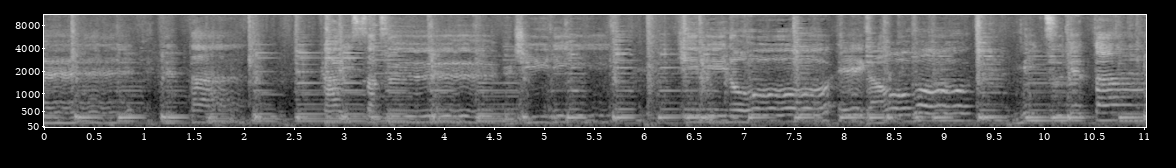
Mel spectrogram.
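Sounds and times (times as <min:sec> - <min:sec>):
man singing: 0:00.0 - 0:11.0
ukulele strummed: 0:00.0 - 0:11.0.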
